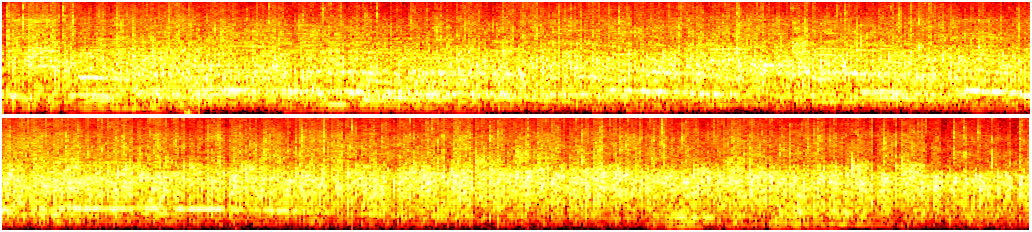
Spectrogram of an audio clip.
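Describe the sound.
A crowd claps loudly and steadily for about ten seconds, a dense, even roar of applause with a few voices calling out beneath it.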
